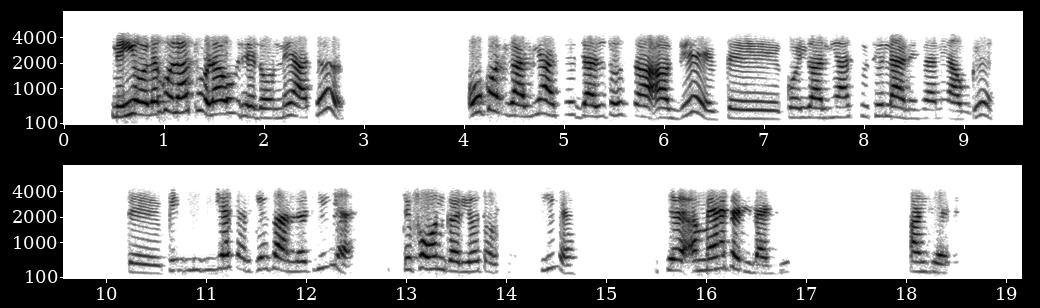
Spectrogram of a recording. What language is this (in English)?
Dogri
